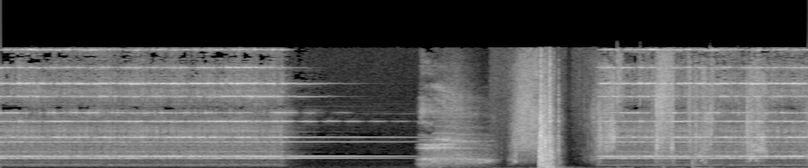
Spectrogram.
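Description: Wall telephone ringing twice, each ring a steady bell tone lasting two to three seconds, before it is answered. Between the rings, a short rush of noise and a loud thump about five and a half seconds in.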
